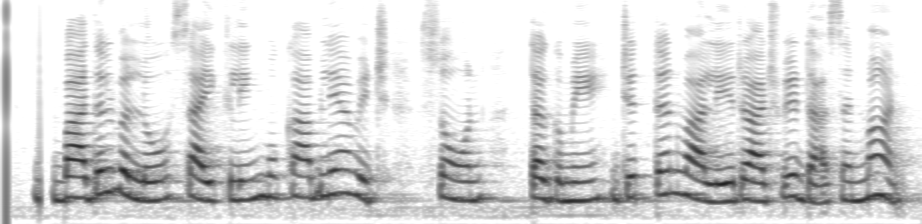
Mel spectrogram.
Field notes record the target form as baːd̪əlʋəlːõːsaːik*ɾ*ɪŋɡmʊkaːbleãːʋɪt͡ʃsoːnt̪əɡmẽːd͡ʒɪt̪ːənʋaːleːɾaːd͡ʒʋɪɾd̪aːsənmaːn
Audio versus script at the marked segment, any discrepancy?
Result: yes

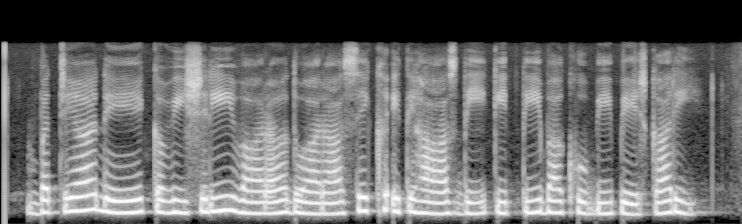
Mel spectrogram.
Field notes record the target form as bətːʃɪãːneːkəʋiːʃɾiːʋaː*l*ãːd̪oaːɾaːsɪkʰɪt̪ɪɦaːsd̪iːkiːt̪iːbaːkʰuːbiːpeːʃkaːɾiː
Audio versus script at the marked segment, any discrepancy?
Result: yes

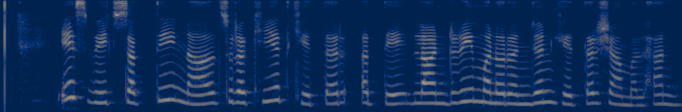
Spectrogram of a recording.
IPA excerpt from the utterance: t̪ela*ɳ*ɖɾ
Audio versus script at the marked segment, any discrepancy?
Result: no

